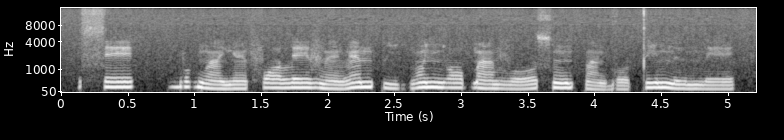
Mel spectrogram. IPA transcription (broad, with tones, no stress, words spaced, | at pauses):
se˦ | bo˦ɡʷã˨jɛ̃˨fɔ˧ le˧vɛ̃˨lɛ̃˦m pi˨ɡɔ̃˦ ɲɔ˦ɓã˧vo˨˦ sũ˦ pã˨ɡo˨ti˦ nɨ˧me˧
